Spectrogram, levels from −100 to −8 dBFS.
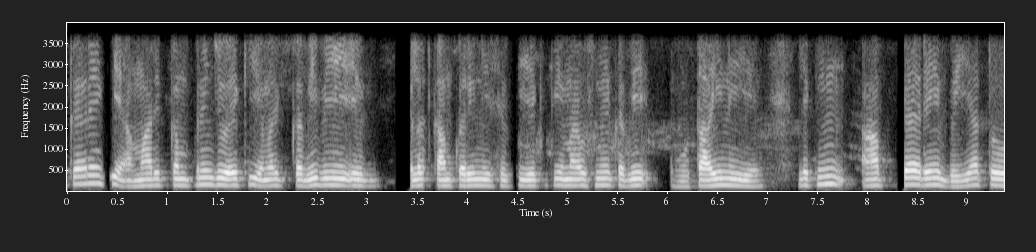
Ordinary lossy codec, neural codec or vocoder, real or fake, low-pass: none; none; real; 3.6 kHz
